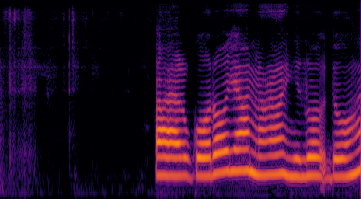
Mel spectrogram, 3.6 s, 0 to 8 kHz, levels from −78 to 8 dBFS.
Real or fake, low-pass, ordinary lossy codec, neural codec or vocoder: fake; none; none; codec, 16 kHz, 1 kbps, FunCodec, trained on LibriTTS, 50 frames a second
